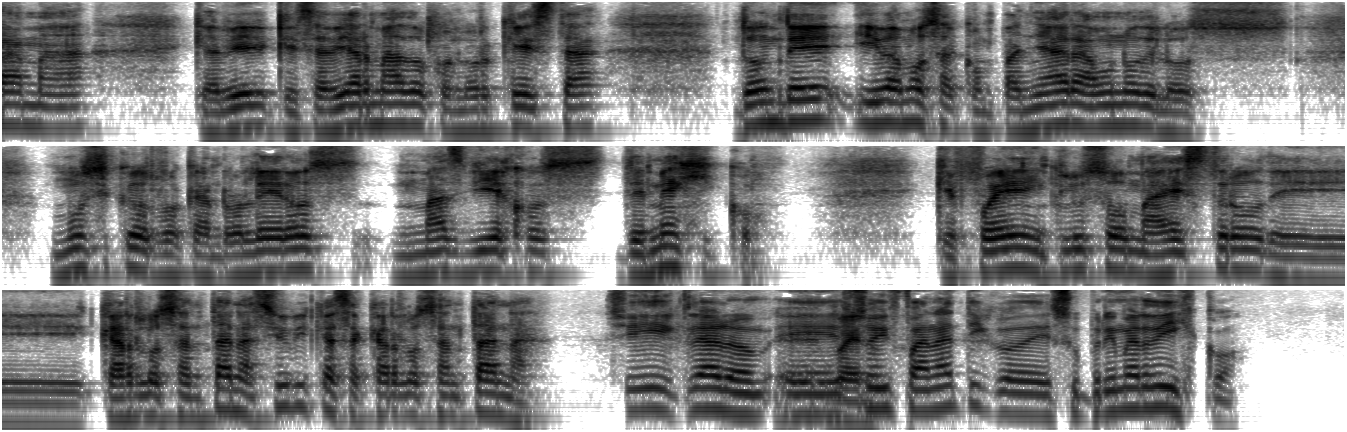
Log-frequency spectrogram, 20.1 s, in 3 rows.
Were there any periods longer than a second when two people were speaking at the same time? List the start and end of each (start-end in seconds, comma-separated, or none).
none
